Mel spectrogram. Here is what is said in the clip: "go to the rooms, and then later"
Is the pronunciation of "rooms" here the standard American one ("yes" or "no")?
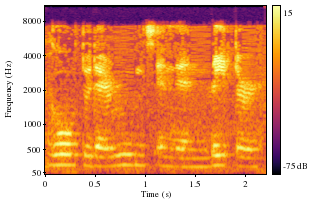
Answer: no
